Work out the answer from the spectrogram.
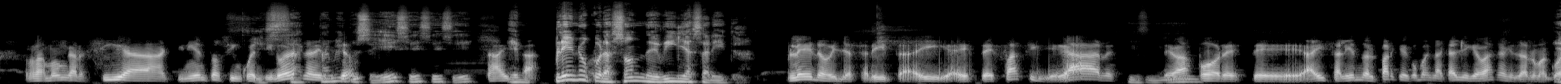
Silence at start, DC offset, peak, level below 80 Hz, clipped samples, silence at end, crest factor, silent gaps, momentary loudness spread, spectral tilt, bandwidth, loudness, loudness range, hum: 0.25 s; under 0.1%; 0 dBFS; -58 dBFS; under 0.1%; 0 s; 18 dB; none; 9 LU; -4 dB/octave; 19.5 kHz; -18 LUFS; 2 LU; none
